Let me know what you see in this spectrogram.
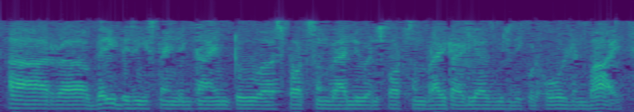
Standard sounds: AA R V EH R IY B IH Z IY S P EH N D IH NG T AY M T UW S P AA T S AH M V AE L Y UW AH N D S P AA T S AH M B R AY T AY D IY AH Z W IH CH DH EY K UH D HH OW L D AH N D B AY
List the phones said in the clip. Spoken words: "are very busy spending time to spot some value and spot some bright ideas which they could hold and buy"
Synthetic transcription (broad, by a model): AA R V EH R IY B IH Z IY S P EH N D IH NG T AY M T UW S P AA T S AH M V AE L Y UW AH N D S P AA T S AH M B R AY T AY D IY AH Z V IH CH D EY K UH D HH OW L D AH N D B AY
